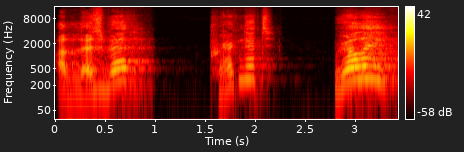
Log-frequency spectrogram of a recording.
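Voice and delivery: high disbelieving questions; Mary amazed. Retold or imitated. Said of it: "Mary's going".

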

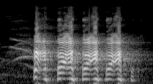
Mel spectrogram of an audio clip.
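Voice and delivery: high loud burst of laughter. Real, not acted. Gamer amused by the game, loud laugh.

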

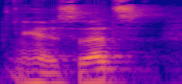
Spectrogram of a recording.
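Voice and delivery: usual speaking voice

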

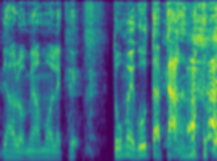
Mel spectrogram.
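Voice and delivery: mock pleading with a swell at the end; classic excuse. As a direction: imitate the sheepish guy's classic line. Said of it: "sabes cuál es la clásica?".

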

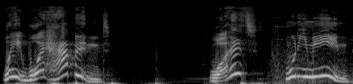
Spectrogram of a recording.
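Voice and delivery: high, loud shocked questions; sudden disbelief. Real, not acted. Shocked by the news.

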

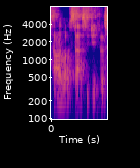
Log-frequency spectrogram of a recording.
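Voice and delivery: soft unvoiced whisper to herself; whispered aside. Real, not acted. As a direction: breathe it out as a fond aside.

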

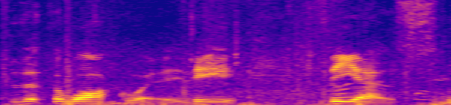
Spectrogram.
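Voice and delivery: ordinary talk

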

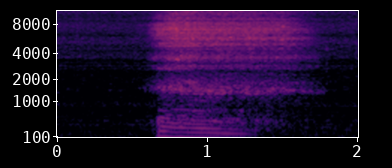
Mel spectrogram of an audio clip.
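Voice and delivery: very soft, drawn-out unvoiced sigh; long tired sigh. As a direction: let the frustration out slowly. Boss sighs again, annoyed.

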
